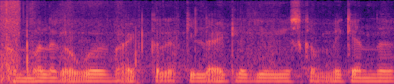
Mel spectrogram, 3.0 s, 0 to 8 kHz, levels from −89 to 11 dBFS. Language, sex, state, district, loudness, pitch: Hindi, male, Bihar, Gopalganj, -17 LUFS, 120 Hz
